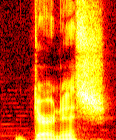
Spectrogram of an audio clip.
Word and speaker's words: Dernisk: the y uh uh dernisk is pronounced dernish since the final s or s c cluster sounds like a like an sh sound um so this one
